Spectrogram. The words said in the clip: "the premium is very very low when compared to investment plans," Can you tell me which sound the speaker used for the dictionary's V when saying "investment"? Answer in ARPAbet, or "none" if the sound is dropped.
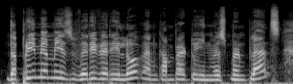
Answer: V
